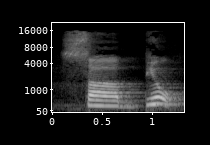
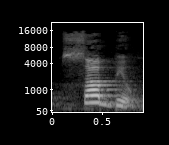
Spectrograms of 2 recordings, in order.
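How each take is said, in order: First: સભ્યો slowly, split into syllables; slow word demonstration. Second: Said in the usual way. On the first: Shown as a demonstration. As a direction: break up સભ્યો for spelling. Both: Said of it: "જોડણી ઉપર જોજો".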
